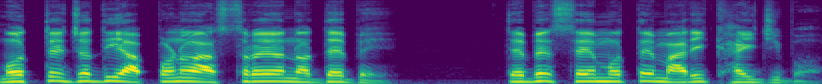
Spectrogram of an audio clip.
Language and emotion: Odia, neutral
